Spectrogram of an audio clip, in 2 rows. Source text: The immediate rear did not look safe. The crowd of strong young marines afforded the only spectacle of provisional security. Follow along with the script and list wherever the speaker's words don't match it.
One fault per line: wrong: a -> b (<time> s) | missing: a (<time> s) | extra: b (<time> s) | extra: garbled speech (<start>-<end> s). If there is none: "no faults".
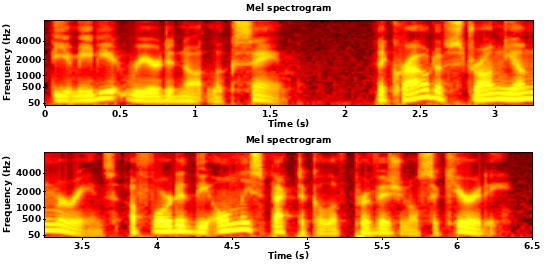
wrong: safe -> same (1.3 s)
